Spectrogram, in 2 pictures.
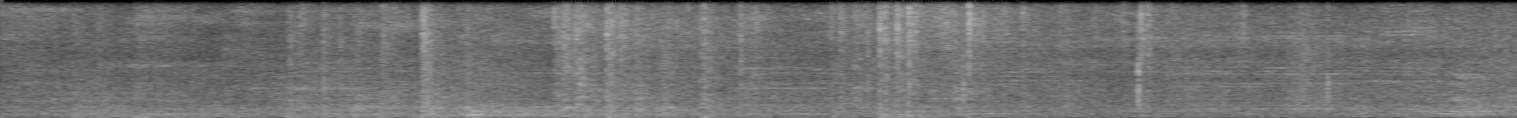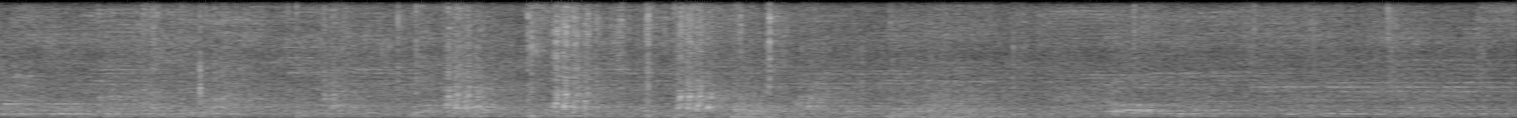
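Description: Horse hooves thud on soft sand.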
